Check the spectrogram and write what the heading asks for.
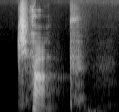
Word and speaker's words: chop: E cuida com a pronúncia aqui, não é chop, é chop, tá? Quase como se tivesse um, um T ali. Ch, chop.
